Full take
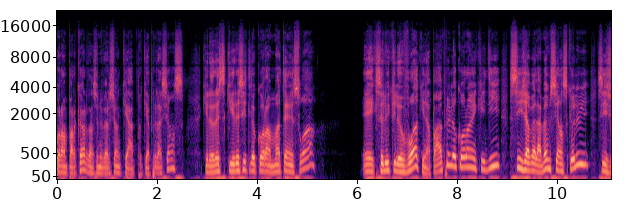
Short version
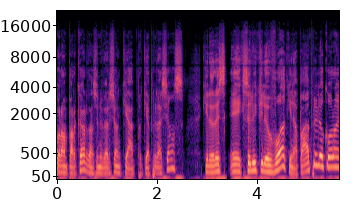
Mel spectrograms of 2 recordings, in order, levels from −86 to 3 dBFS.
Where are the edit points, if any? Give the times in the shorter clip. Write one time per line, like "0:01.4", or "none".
0:03.4

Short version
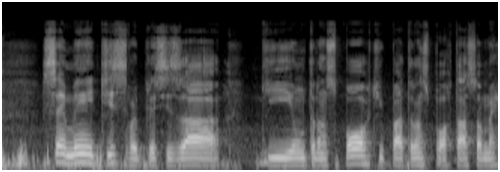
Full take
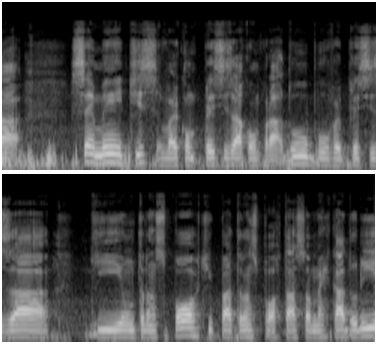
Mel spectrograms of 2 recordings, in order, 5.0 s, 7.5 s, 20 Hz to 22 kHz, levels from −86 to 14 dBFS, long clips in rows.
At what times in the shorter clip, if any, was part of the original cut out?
0:01.2

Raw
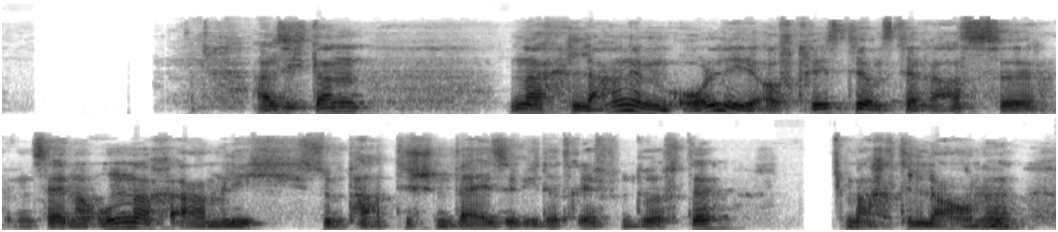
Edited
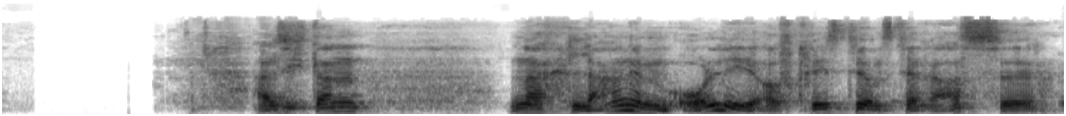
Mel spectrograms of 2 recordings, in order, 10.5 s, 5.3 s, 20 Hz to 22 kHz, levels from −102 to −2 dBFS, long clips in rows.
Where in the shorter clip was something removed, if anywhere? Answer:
none

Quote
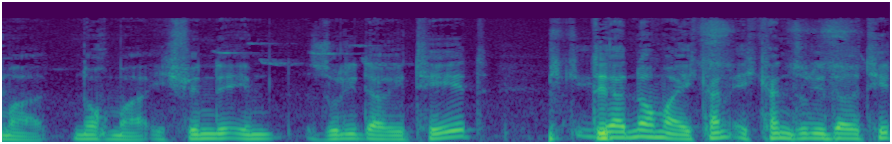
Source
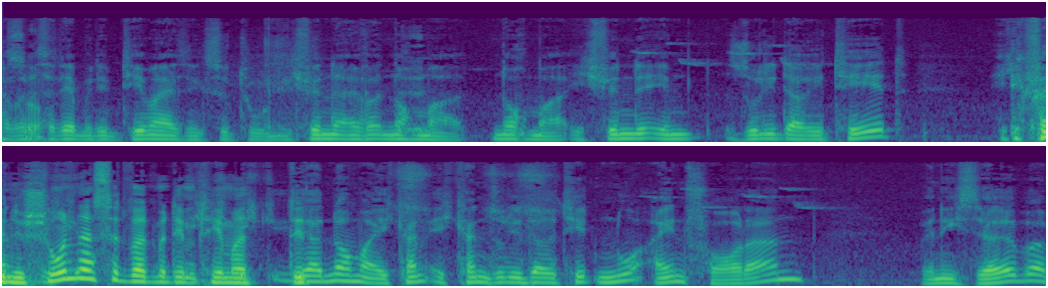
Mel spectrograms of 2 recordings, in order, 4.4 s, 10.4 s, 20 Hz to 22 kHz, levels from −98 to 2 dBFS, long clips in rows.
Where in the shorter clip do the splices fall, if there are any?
0:02.7

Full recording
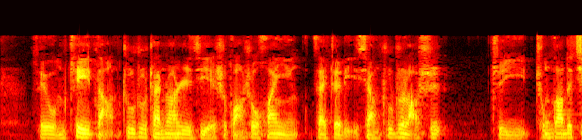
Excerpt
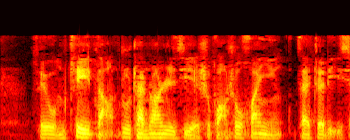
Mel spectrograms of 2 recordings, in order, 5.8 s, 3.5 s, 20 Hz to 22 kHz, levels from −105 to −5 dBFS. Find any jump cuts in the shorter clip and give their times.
0:01.2

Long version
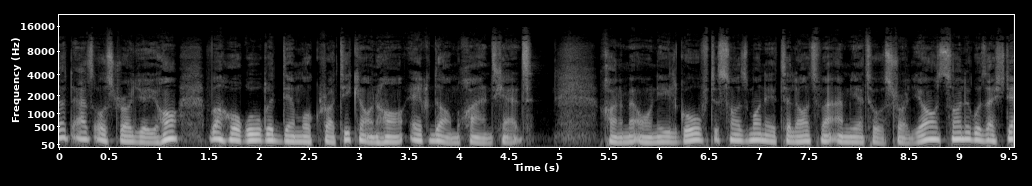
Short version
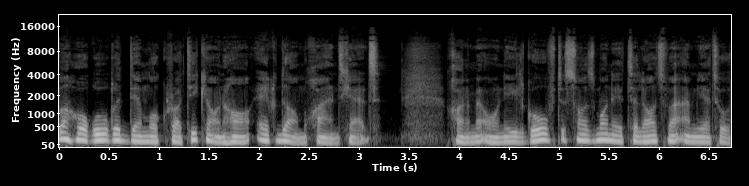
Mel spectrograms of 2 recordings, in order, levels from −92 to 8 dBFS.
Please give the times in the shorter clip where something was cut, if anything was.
none

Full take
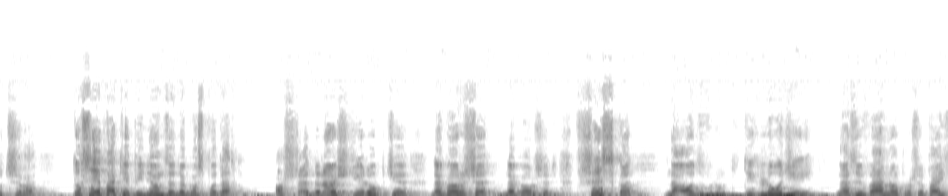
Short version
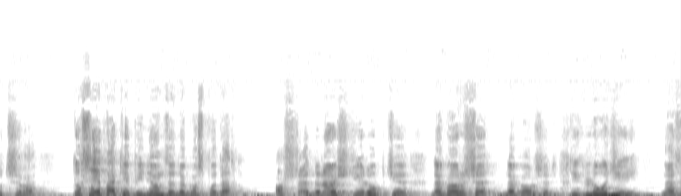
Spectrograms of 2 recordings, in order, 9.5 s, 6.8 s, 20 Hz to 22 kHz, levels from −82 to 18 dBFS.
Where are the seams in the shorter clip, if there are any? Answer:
0:05.7

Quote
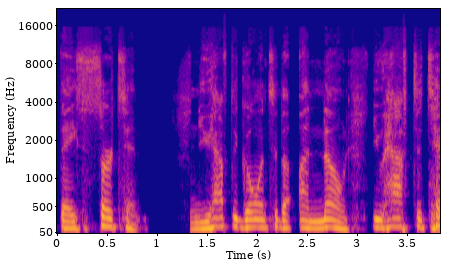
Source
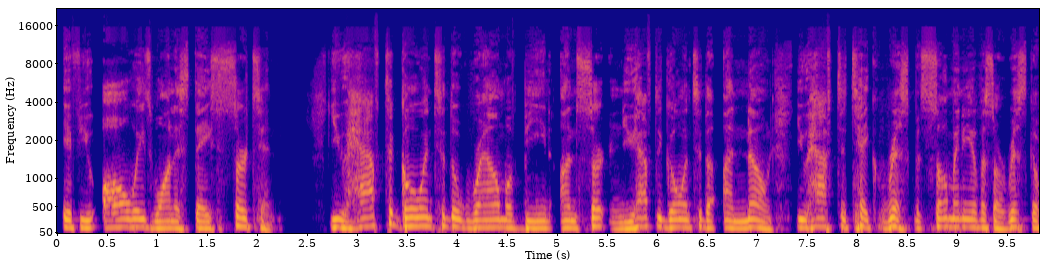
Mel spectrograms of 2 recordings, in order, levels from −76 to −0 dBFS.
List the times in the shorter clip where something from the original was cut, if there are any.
0:01.3

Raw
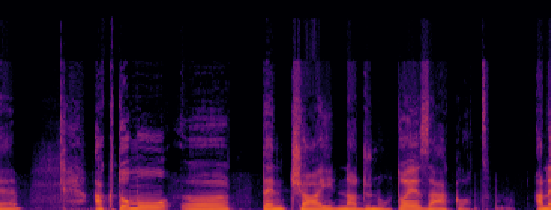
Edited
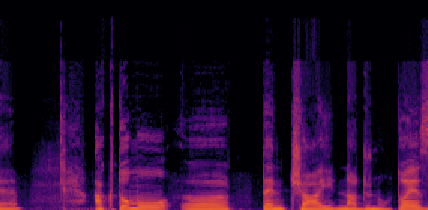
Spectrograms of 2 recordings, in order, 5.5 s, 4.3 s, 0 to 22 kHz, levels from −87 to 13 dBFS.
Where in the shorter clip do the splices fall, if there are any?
none

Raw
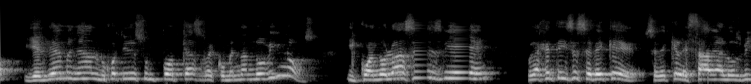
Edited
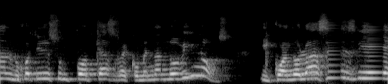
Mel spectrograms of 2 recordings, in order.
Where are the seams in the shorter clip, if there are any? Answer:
none

